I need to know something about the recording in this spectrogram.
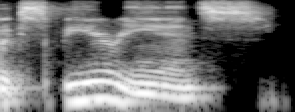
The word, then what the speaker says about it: experience: And also experience, the I is making a long E sound.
